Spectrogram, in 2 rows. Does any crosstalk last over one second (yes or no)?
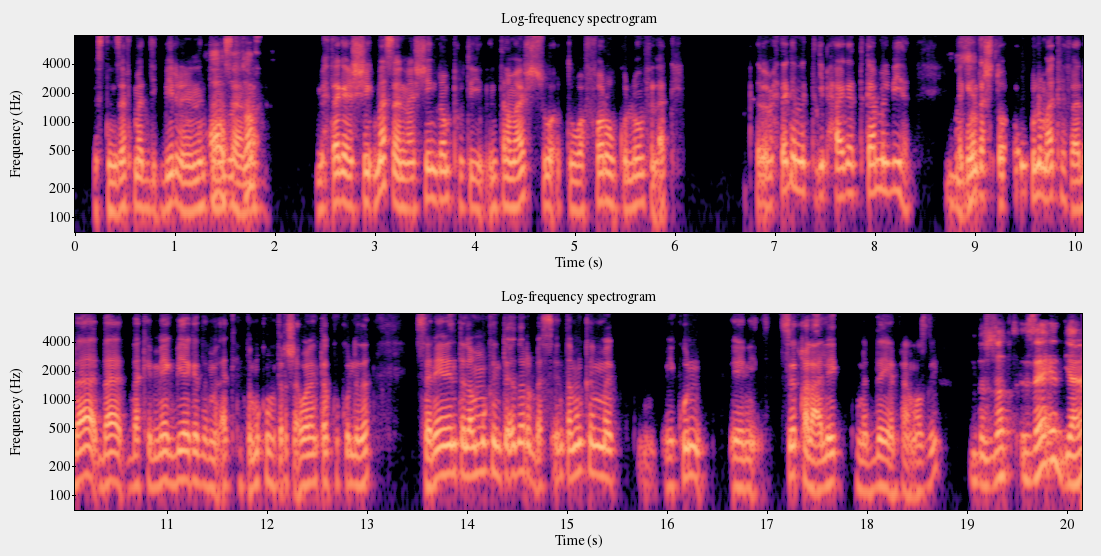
no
